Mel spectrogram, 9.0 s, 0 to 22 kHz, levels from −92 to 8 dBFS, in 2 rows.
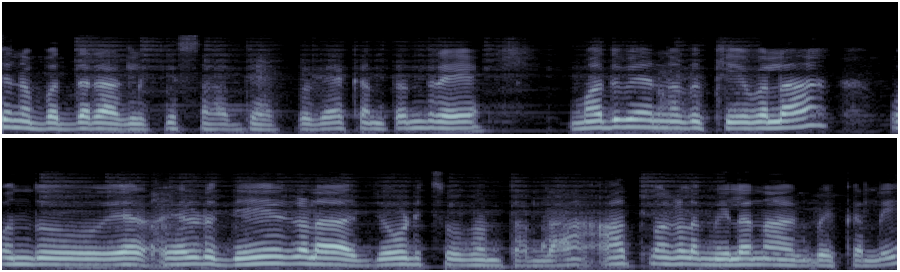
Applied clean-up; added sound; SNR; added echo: neural mask model RNNoise.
